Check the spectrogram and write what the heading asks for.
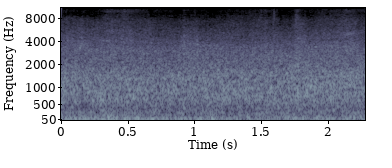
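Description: Steady outdoor background noise: a low rumble under an even hiss.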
